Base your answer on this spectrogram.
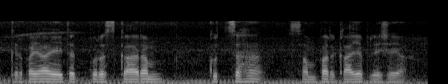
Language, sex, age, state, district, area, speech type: Sanskrit, male, 18-30, Andhra Pradesh, Guntur, urban, read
